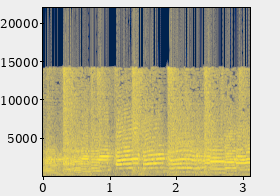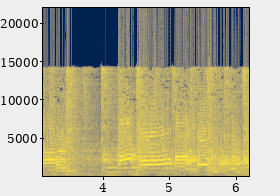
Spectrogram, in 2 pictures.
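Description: Live blues band playing: an electric guitar plays a lead line of bent notes with vibrato over bass guitar and drums.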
